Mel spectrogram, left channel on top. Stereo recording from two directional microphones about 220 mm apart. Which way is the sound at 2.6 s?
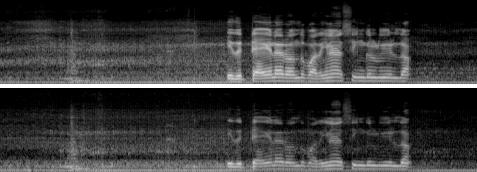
30° left (ahead or behind).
